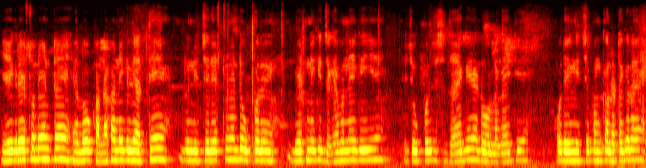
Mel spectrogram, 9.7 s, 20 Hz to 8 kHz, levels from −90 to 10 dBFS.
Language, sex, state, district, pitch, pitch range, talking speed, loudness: Hindi, male, Rajasthan, Bikaner, 170 Hz, 165-180 Hz, 245 wpm, -15 LUFS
